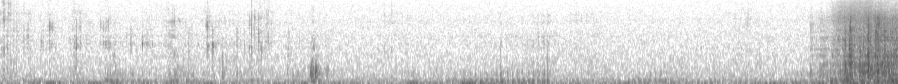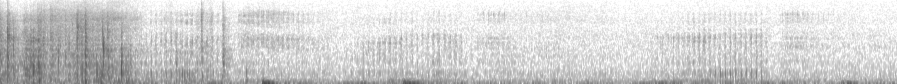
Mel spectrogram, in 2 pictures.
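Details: Simba, a once-feral cat, purring while eating dried minnows like chips; a continuous low rumble runs throughout, with a dense spell of crunching bites midway and scattered chewing clicks.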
